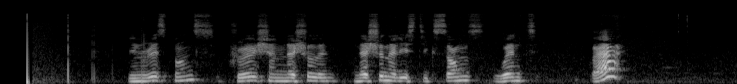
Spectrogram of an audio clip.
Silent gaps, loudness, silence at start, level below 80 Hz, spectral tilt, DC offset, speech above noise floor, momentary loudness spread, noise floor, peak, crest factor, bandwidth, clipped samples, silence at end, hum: none; -25 LUFS; 0.25 s; -52 dBFS; -6.5 dB/octave; under 0.1%; 33 dB; 16 LU; -57 dBFS; -4 dBFS; 22 dB; 11.5 kHz; under 0.1%; 1.15 s; none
